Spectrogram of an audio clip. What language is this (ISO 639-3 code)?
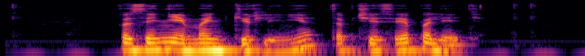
chv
